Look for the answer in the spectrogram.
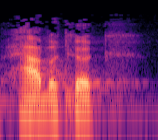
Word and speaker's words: Habakkuk: God does not delay in his coming, as the author quotes from Habakkuk. That is the proper way to say it. Don't argue with me.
